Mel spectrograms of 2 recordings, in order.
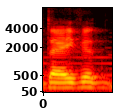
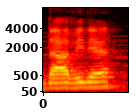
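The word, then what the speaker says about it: Davide: so there's the David it's pronounced not David non Davi dear I'm just David it's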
